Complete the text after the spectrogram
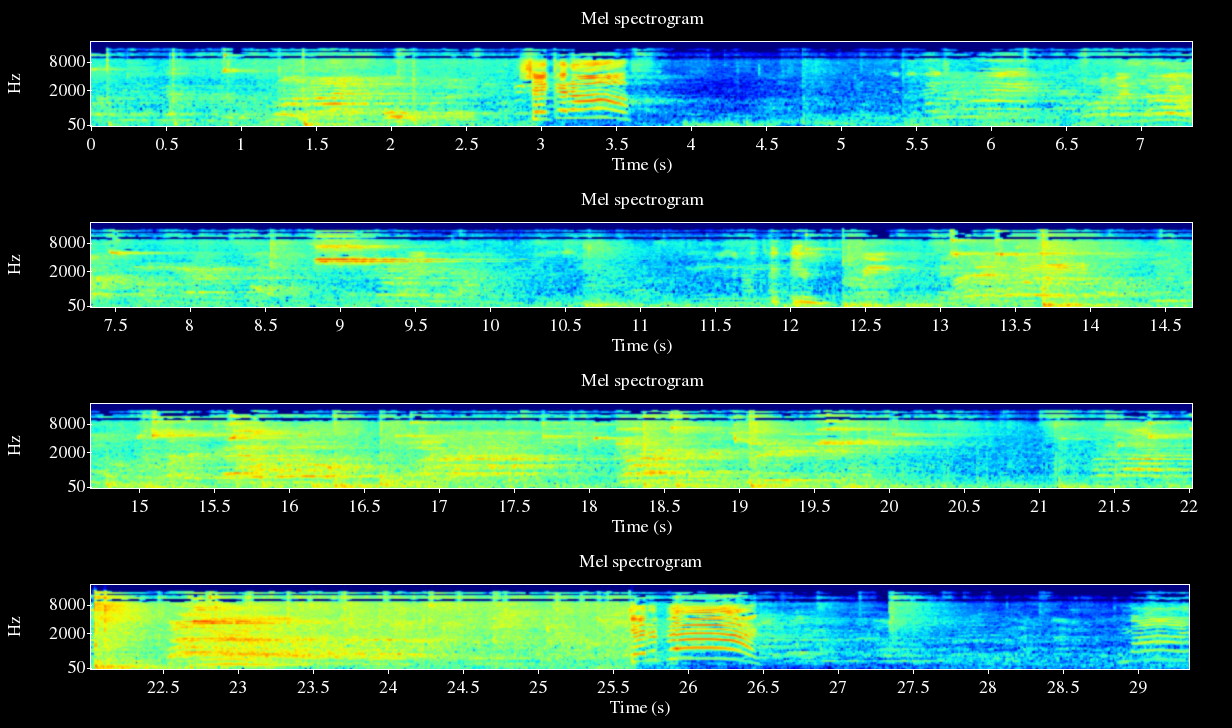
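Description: Young men shout and call out to each other in a large echoing gym.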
